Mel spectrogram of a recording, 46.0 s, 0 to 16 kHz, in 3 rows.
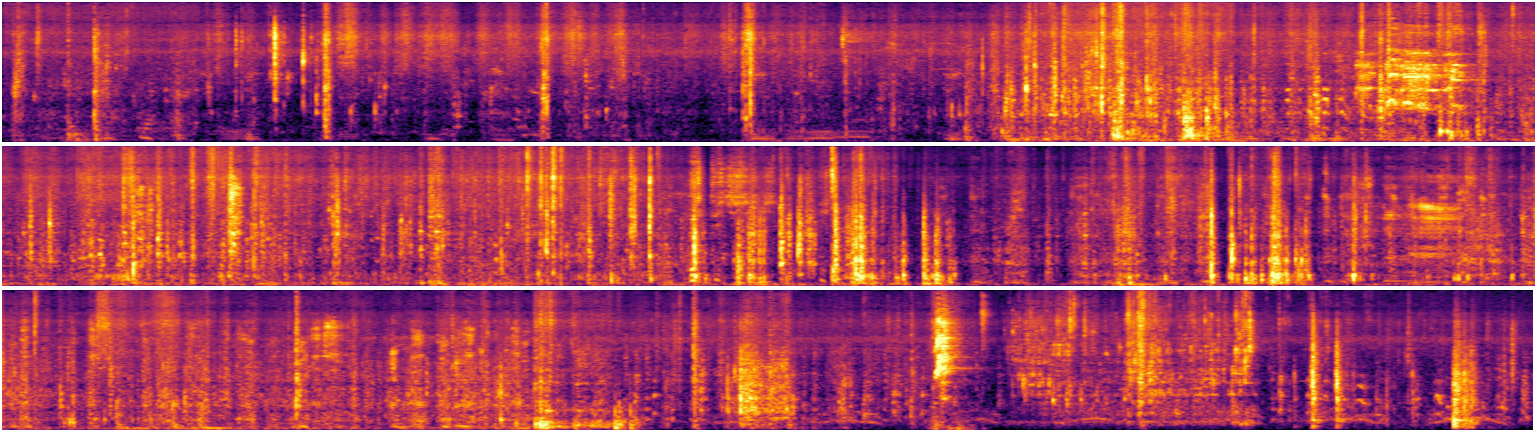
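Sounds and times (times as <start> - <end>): knocks and clatter: 9.4 - 13.5, 14.6 - 38.6
rooster crowing: 13.5 - 14.9.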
